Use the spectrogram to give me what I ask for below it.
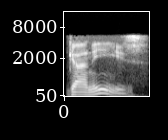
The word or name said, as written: Ghanese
